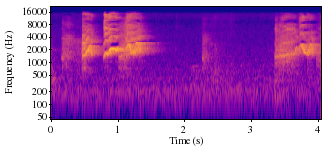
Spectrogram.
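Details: Hungry pet cockatiel chicks, 6–7 weeks old and still begging food from adults, give harsh, raspy begging squawks in short, repeated bursts while waiting for breakfast in the morning.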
